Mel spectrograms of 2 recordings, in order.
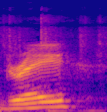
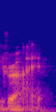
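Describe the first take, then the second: First: The vowel sounds like 'ay'. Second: The vowel sounds like 'eye'. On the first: This is how some other players say it. "I've heard people call it Dre" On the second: This is how it is said in German. "that's how it's pronounced in German"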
